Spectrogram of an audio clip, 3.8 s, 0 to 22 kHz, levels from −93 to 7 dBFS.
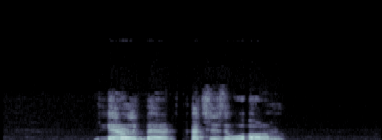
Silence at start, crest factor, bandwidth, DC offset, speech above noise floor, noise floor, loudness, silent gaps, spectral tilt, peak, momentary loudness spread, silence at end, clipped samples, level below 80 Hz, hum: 0.95 s; 20 dB; 8.2 kHz; under 0.1%; 56 dB; -80 dBFS; -24 LUFS; 1.77-1.81 s; -6 dB/octave; -6 dBFS; 12 LU; 1 s; under 0.1%; -62 dBFS; none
